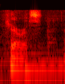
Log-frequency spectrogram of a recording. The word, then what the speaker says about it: Karas: Mark, I've been mispronouncing your last name. Would you please say it correctly for me now so I'm not so embarrassed? – Karras. – All right, so Mark Karras.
